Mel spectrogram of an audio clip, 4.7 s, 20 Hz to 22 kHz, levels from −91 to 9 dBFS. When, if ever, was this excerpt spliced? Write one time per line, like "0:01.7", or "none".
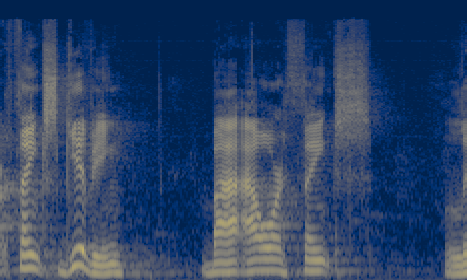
none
